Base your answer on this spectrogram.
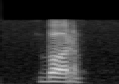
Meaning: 1. drone (in bees) 2. gadfly, horse-fly 3. bumblebee 4. wasp 5. drone, leech, freeloader
- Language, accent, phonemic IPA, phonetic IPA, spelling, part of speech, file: Armenian, Eastern Armenian, /bor/, [bor], բոռ, noun, Hy-բոռ.ogg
